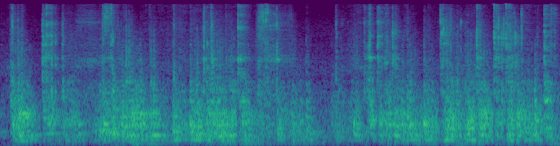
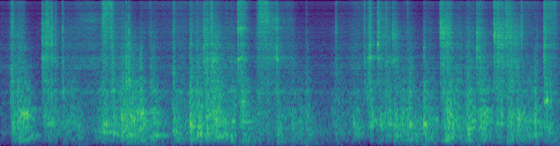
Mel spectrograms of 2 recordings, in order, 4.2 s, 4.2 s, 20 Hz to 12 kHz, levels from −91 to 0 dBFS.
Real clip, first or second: first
